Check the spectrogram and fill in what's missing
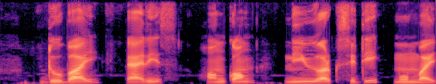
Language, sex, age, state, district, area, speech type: Bengali, male, 30-45, West Bengal, Nadia, rural, spontaneous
